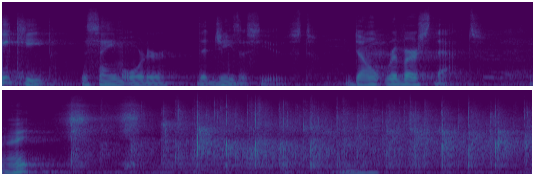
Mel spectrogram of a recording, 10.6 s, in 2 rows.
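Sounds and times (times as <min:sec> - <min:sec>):
speech: 0:00.0 - 0:06.7
audience clapping: 0:06.2 - 0:10.5.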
